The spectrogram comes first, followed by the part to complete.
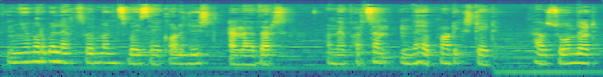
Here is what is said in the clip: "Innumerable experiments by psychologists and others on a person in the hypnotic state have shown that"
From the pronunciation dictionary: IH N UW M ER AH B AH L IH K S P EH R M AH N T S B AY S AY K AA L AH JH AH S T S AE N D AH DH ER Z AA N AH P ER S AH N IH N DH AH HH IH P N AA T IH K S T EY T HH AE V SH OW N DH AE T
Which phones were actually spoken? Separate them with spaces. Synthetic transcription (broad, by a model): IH N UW M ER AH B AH L IH K S P EH R M AH N T S B AY S AY K AA L AH JH AH S T S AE N D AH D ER S AA N AH P ER S AH N IH N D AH HH IH P N AA T IH K S T EY T HH AE V SH OW N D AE T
